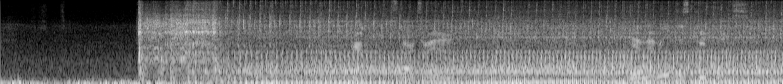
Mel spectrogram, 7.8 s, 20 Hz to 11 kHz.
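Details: 1982 BMW R65LS motorcycle cold start: brief starter whir, catches at once and settles into a steady, even idle with no misfires or knocks; normal healthy start.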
